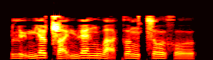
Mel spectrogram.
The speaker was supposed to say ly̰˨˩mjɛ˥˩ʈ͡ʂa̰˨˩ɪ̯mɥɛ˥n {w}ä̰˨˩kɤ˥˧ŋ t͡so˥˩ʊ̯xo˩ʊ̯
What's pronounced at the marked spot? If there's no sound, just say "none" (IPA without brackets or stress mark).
w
